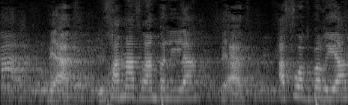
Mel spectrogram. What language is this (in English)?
Hebrew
